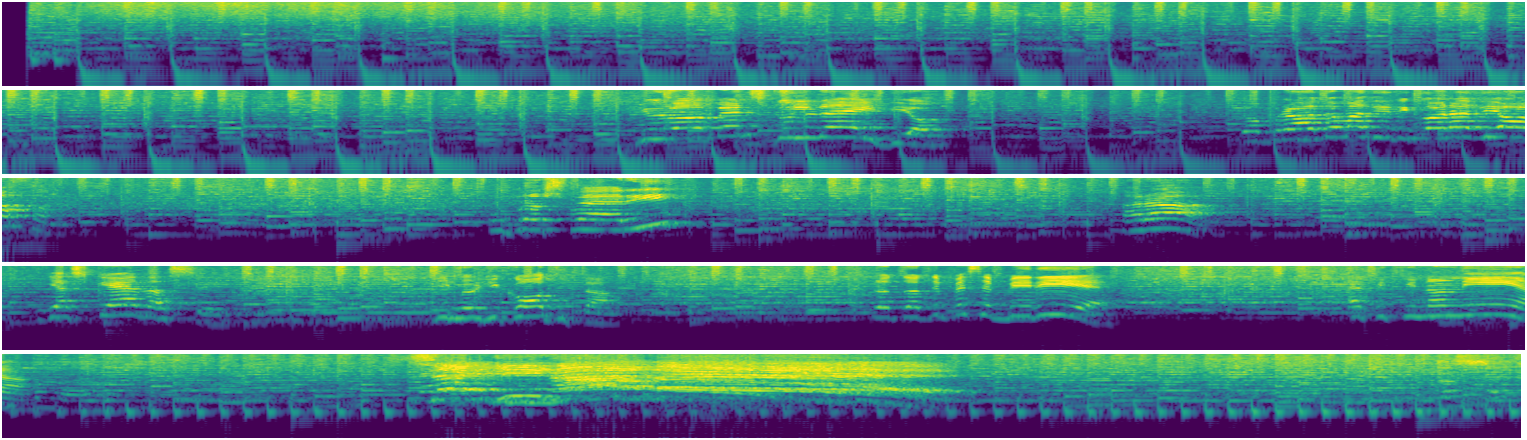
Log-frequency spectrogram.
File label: Spot; 45o dim Patras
